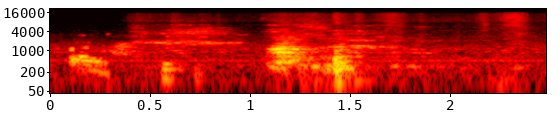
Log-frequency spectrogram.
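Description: Soft, brief laughter: a couple of short chuckles, the clearest about a second in.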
